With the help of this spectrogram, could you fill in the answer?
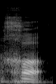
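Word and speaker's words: خ: Kemudian yang keempat, keluar dari ujung kerongkongan, lebih dekat dengan mulut. Mana nomor 4? Ini, yaitu huruf ghin dan kha.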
